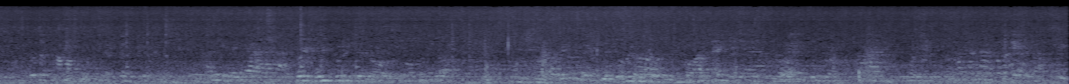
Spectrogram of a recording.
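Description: Young boys talk casually close by.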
